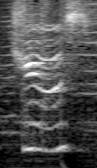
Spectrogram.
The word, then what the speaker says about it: tschüss: Tschüss. Ya, huruf U-nya lebih kecil ya.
